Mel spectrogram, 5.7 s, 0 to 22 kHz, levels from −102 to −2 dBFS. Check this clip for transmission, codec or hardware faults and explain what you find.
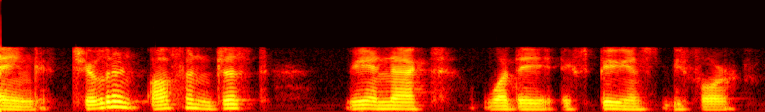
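Two faults show up: narrowband mobile coding throughout, and a short dropout near the end.

AMR narrowband mobile codec, whole clip: the speech passed through AMR-NB, which samples at 8 kHz and rebuilds the voice from a vocal-tract model driven by sparse pulses, at a rate that fits a mid mode around 10 kbps. Everything above 4 kHz is gone, and the voice has a plainly audible buzzy, synthetic edge.

Lost AMR speech frames, 5.00 to 5.13 s: radio errors corrupted about 40 ms of frames, consistent with two 20 ms frames. The decoder filled the gap by repeating the last good pitch and vocal-tract settings at falling gain, which produces a brief dip or warble. The voice comes back weak or rough for a moment afterward.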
